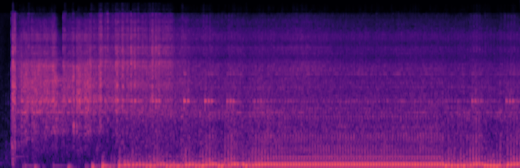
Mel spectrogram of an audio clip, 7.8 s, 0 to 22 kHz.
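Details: Polaris Magnum 325 ATV, lean and starving for fuel, started on a weak battery. It fires quickly, then idles with an uneven, sputtery beat that dips now and then; running lean, later traced to unfiltered air pulled around the filter.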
